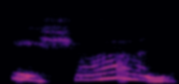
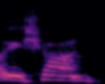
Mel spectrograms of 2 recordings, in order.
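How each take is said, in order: First: It is said warmly, with sympathy. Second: It is said flatly, without feeling. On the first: The speaker calls it right. "It shows up in your tone of voice" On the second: The speaker calls it wrong. "you don't just say, "Oh, Ishan,""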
